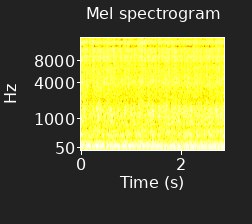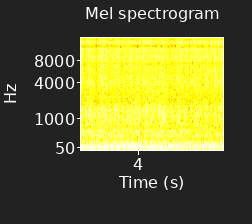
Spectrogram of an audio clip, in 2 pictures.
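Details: Rebuilt V8 on straight open headers at first start, idle set low; lumpy idle with fast light rattle over the exhaust rumble, better at higher rpm; lifter tick, lash to be rechecked, lifters maybe not pumped up yet.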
